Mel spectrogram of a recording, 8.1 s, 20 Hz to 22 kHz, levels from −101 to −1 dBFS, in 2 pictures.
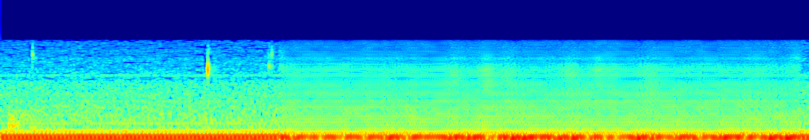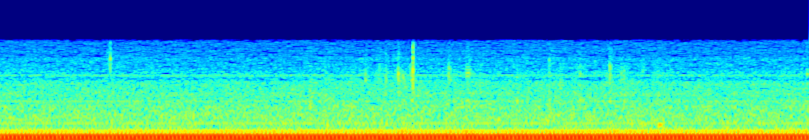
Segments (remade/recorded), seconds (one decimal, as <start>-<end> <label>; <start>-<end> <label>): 0.0-1.4 recorded; 1.4-4.0 remade; 4.0-8.1 recorded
